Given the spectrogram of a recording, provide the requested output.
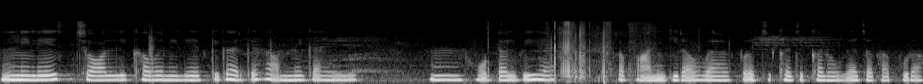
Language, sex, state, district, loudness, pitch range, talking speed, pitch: Hindi, female, Chhattisgarh, Jashpur, -13 LUFS, 195-210 Hz, 175 wpm, 205 Hz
